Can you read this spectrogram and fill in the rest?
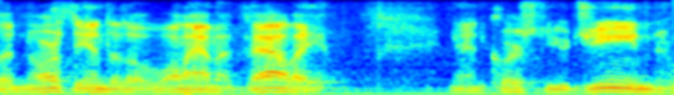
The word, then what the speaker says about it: Willamette: But I live in the north end of the Willamette Valley, pronounced Willamette.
